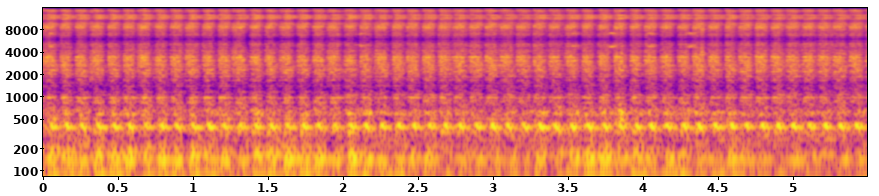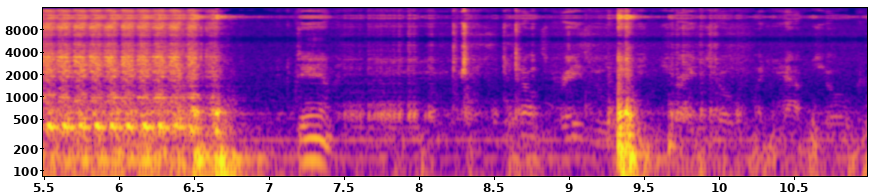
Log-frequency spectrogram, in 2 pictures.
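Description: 1960 Willys Station Wagon's engine idling steadily, heard from inside the cab, then cutting out suddenly about seven seconds in. A single sharp knock follows near the end.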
